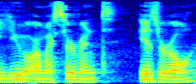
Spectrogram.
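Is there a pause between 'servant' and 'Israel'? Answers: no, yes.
no. Servant and Israel run together without a pause. Israel is the servant.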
